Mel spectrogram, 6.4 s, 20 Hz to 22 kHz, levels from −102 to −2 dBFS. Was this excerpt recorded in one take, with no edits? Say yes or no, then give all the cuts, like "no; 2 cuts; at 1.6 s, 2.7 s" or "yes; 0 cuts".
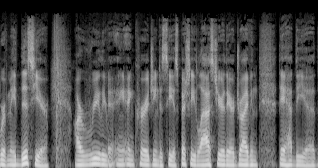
no; 1 cut; at 2.2 s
